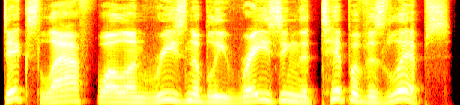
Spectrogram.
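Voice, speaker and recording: A man's voice: fairly high pitch, fairly quick, fairly bright tone, no room sound, studio quality. A man reading scripted dramatic narration for an audio drama.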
